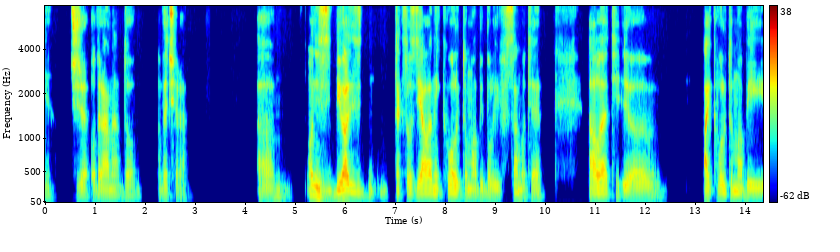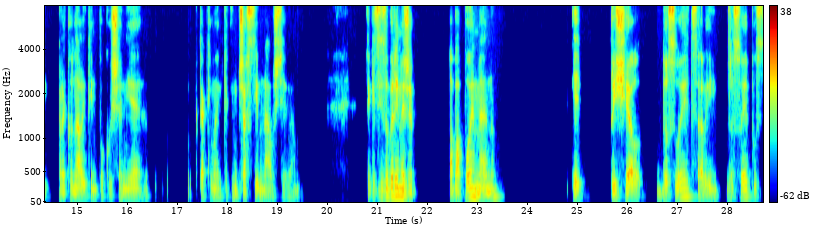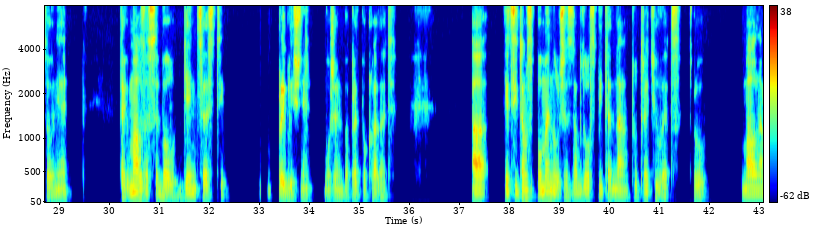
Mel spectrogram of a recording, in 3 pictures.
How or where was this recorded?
video call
